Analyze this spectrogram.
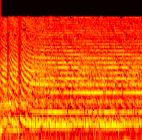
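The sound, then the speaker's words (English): A Jamaican air horn sound effect blares loud and alone, opening with a couple of quick stabs before holding one long, brassy, buzzing tone to the end. “I love those Jamaican air horns.”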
